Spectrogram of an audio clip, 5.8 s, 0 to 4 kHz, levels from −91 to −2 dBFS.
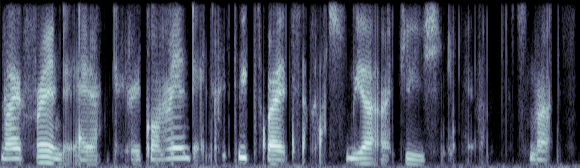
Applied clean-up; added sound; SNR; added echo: neural diffusion model UNIVERSE++.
